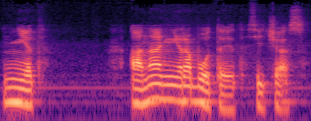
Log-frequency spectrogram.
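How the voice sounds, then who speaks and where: Slow, deliberate man teaching a language. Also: mid-range voice, animated. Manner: deliberate, carefully enunciated, repeats phrases for learners. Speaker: language teacher and podcast host. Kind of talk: slow language-lesson podcast reading practice dialogues. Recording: slightly muffled lo-fi podcast recording.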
